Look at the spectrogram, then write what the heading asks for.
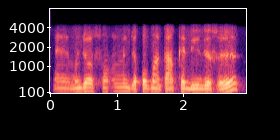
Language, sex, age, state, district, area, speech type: Sindhi, male, 60+, Gujarat, Kutch, rural, conversation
